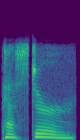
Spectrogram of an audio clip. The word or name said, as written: Pasteur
